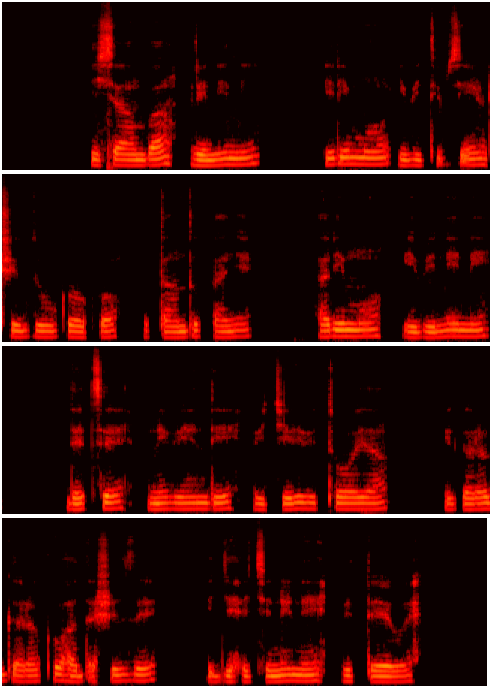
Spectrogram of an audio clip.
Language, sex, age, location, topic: Kinyarwanda, female, 25-35, Kigali, agriculture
